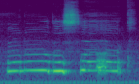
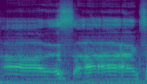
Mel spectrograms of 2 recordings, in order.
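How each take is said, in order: First: Very high squeaky mock scream. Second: Soft, deadpan groan of a line; bored complaint. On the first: Soldiers screaming in the background, squeaky and high. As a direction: shriek it in a tiny high voice. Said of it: "their screams in the background like". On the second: Retold or imitated. Mia Jovovich lying on the ground, softly and flatly complaining. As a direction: mumble it like she can't be bothered. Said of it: "Mia Jovovich laying on the ground like".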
